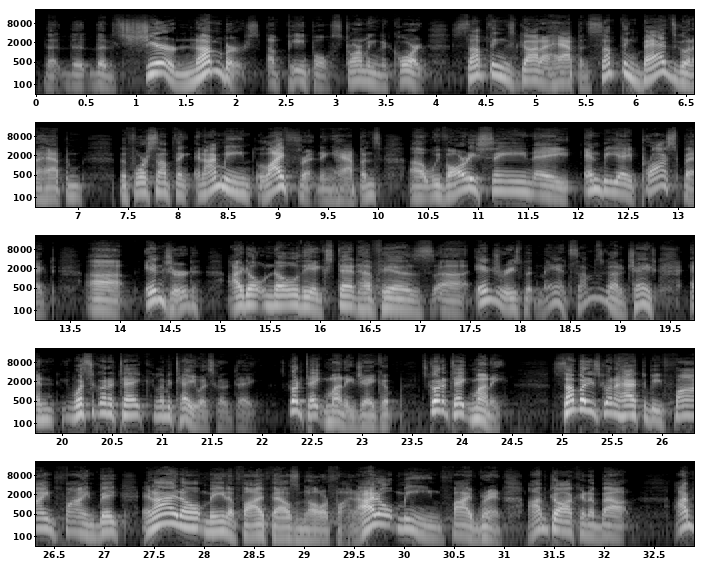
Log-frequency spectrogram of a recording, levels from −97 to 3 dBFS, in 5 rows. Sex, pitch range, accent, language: male, 120-180 Hz, American, English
